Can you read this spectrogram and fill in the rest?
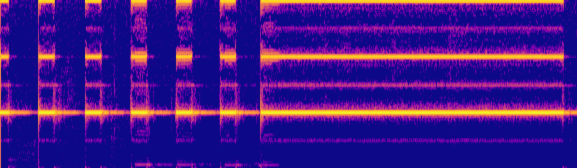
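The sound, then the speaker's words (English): A heart monitor beeps six times in a quick, steady rhythm, then sounds one long unbroken high-pitched tone that holds loudly for several seconds, like a flatline. “Heart monitor sound effect.”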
